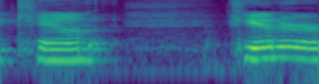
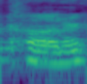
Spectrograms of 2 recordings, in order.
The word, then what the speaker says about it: Kanner: So in the 1940s, there was a guy named Leo, people pronounce it differently, Kanner or Connor, K-N-N-E-R, in Baltimore, who described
